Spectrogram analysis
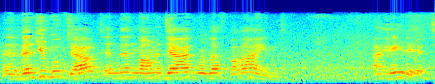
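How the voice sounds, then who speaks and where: A man's voice: high-pitched, steady tone, moderate pace, close to an everyday voice. A man playing a grieving, regretful adult son in a staged reading of a play. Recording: distant mic, noisy room.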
